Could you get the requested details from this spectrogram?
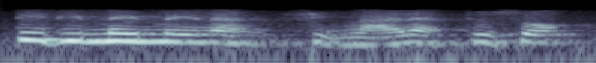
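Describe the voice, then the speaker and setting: A woman in her sixties telling a personal ghost story, moving between hushed and excited. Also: medium pitch, a little fast. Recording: tinny phone-like audio with faint hiss.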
